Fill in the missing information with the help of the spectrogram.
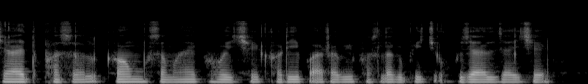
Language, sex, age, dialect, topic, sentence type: Maithili, male, 18-24, Bajjika, agriculture, statement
